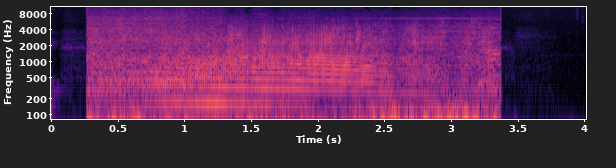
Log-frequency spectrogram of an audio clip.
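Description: Propeller airplane flying past at speed, its engine note falling steadily in pitch as it goes by. The sound cuts in suddenly a quarter second in and cuts off abruptly just over half a second before the end.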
